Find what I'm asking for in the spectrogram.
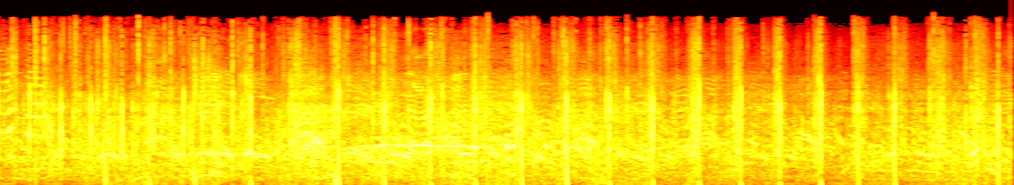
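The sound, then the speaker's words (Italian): An audience applauds parents being honoured at an event, with many sharp claps running steadily throughout amid crowd noise and voices. “Quindi a loro, a questi genitori speciali, un applauso fortissimo, grazie.”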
